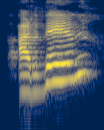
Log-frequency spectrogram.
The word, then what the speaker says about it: arder: Arder had the difficulty of the R's, that's soft, because it's between a vowel and a consonant.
